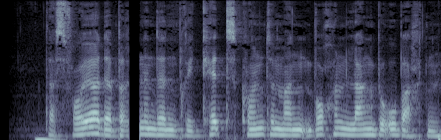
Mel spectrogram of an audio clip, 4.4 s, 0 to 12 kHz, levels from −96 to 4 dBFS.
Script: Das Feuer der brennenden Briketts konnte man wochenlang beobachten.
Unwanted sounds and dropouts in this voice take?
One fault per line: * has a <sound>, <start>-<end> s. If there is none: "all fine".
* has a dropout, 1.3-1.4 s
